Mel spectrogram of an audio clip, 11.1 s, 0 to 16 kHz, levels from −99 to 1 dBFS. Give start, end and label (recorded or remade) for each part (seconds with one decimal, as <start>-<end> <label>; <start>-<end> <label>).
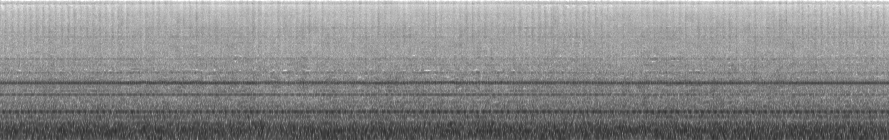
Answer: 0.0-1.5 recorded; 1.5-6.4 remade; 6.4-7.7 recorded; 7.7-10.0 remade; 10.0-11.1 recorded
